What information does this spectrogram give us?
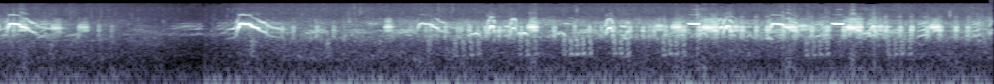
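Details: Teal calling in a group: a few scattered whistled notes, a brief lull, then a loud burst of rising calls building into busy, overlapping whistling and chattering.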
